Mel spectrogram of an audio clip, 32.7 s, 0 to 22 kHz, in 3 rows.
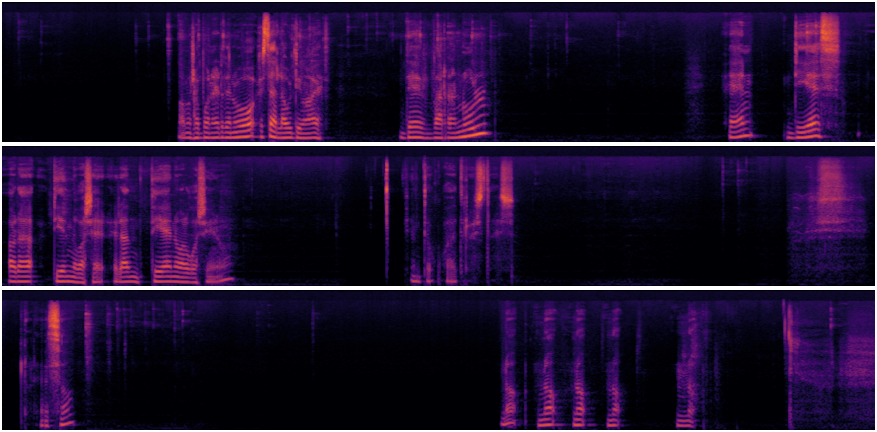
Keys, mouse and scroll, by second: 0.1 typing, 1.8 ctrl+a, 2.1 alt+f, 2.4 alt+f, 2.7 alt+f, 4.0-4.8 typing, 5.8-7.6 typing, 9.7-11.1 typing, 11.1-16.2 scroll up 1, 16.2-17.8 drag, 18.1-18.8 scroll down 1, 19.6-20.5 typing, 22.5-24.5 typing, 25.6 Return, 32.1 typing.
